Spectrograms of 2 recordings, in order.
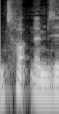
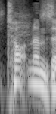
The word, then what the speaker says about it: Tottenham: Tottenham's an interesting one, I think, especially for English learners, because that's always pronounced like Tottenham. But anyone in England will always just say Tottenham. Like, there's lots of letters there which we just completely forget about.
